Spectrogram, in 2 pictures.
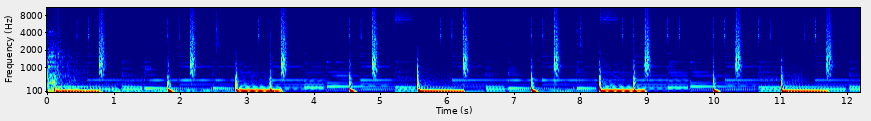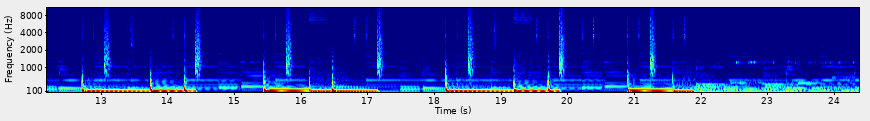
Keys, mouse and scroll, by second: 2.6 ctrl+t, 3.2 alt+shift+click, 5.2 alt+shift+click, 6.1 alt+shift+click, 7.0-7.5 Up, 7.6 Return.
